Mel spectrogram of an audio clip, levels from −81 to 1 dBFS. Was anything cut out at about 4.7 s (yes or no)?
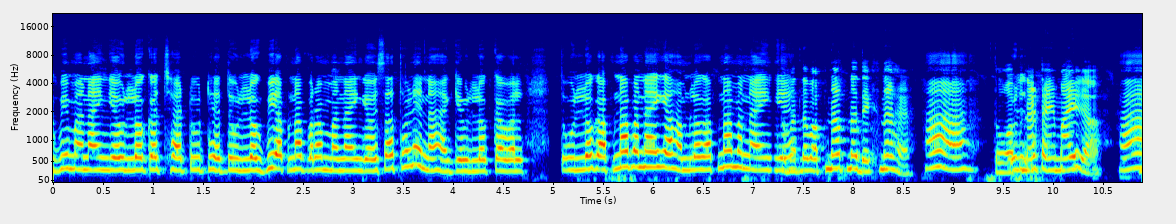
no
